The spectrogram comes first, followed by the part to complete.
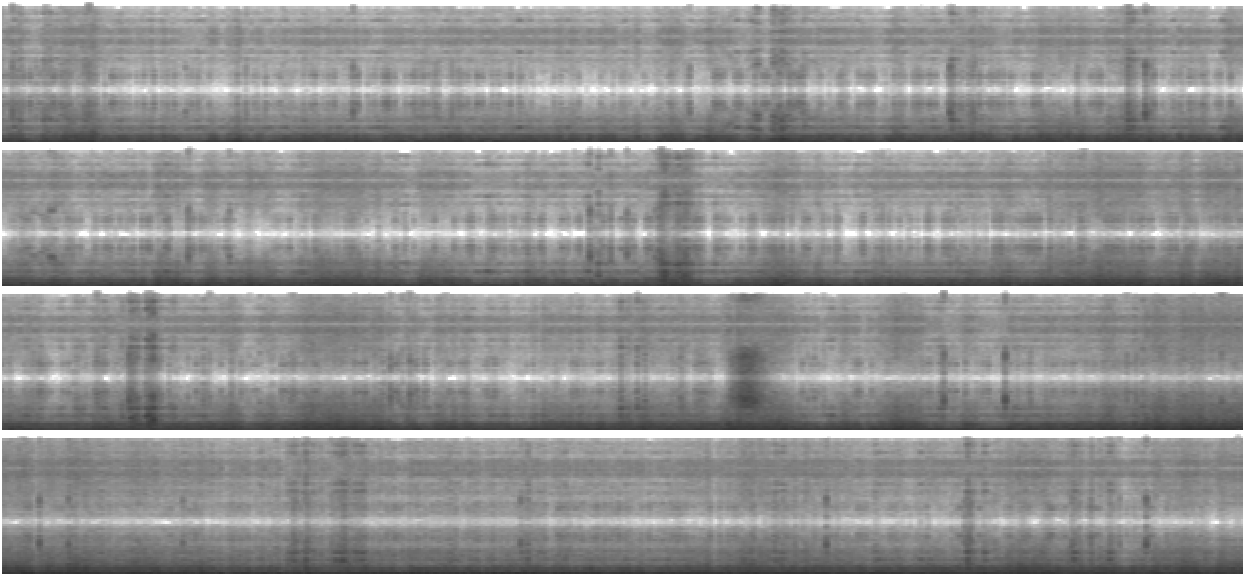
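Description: Bike-share bicycle rolling along a paved trail, with wind buffeting the camera's microphone and a few sharp clicks and rattles from the bike. About two-thirds of the way through, a low steady hum comes up and grows louder.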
